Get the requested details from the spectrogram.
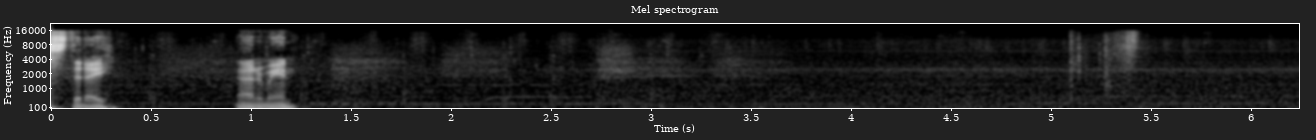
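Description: Footsteps shuffle softly on hard ground.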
